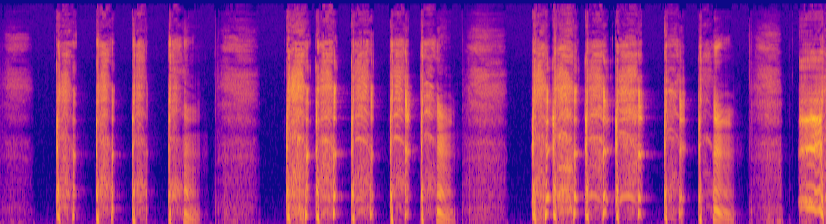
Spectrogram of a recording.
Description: just a man coughing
